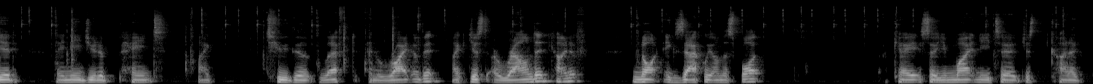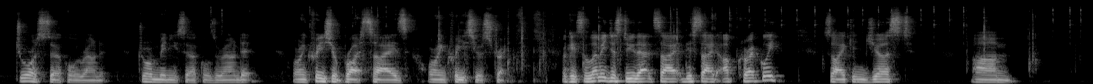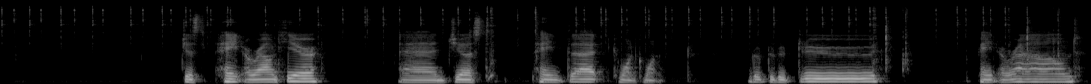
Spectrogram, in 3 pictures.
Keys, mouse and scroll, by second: 0.2 click, 0.7-1.8 middle drag, 1.9 click, 2.3 click, 2.7 click, 3.4 middle click, 4.3 click, 5.5 click, 6.6 click, 7.0 click, 7.3 click, 7.8 click, 8.0 click, 8.4 click, 8.7 click, 9.1 click, 10.2-13.0 drag, 13.1 click, 14.2 click, 14.6 click, 15.2 middle click, 16.0 shift+middle click, 16.4 ctrl+z, 16.4 middle click, 16.8 middle click, 17.6 middle click, 18.1 click, 18.4 click, 18.7 click, 19.1 click, 19.4 click, 19.7 click, 20.0 click, 20.3 click, 20.6 middle click, 21.3 click, 21.6 click, 21.8 click, 22.1 click, 22.4 click, 22.7 click, 23.1 click, 24.7 click, 25.1 click, 25.7 click, 26.1 click, 26.4 click, 27.0-28.7 drag, 28.7 click, 29.0 click, 29.8 click, 30.6 middle click, 31.1 click, 32.0 middle click.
